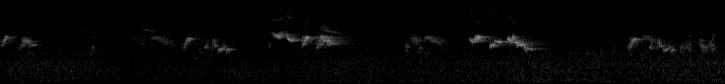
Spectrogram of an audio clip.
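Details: Loud, rollicking red-whiskered bulbul song in a decoy trapping session of 27 October 2017: five warbling, bouncing phrases of several notes, coming every second or so, with other high chirps behind.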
